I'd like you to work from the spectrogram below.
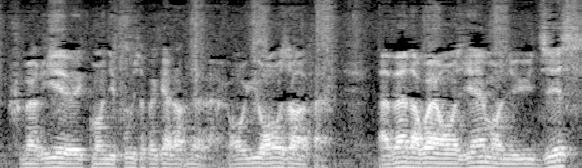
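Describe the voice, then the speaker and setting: The voice is somewhat breathy and fairly quick, with monotone, flat intonation and audible room echo. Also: man, very deep, low pitch for a man. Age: 70s. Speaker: retired police officer. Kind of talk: casual chat. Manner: halting.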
